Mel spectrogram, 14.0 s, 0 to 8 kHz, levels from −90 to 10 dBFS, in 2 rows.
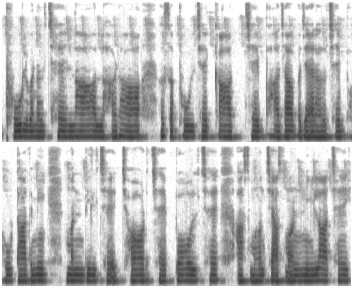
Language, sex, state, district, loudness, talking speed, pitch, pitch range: Maithili, male, Bihar, Samastipur, -19 LUFS, 115 wpm, 120 Hz, 120-125 Hz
